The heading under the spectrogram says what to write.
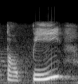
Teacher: pada kata topi bunyi teh ini merupakan bunyi apikodental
